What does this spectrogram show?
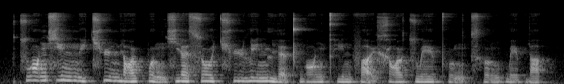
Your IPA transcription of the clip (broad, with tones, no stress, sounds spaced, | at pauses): t͡s w ɑ˥ ŋ ɕ i˥ n n̪ i˧˥ t͡ɕʰ y˥ n̪ j ɑ˧˥ ʊ̯ p ɤ̰˨˩ ŋ ɕ j ɛ˥˧ s o˥˩ ʊ̯ t͡ɕʰ y˥ l i˥ n l j ɛ̰˨˩ t̪ʰ w ɑ˧˥ ŋ t̪ʰ i˧˥ n f a̰˨˩ ɪ̯ x ɑ˥˩ ʊ̯ t͡s w e˥ ɪ̯ pʰ ʊ̰˨˩ ŋ t͡sʰ ɤ˧˥ ŋ p w e˧ ɪ̯ p j ä˩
